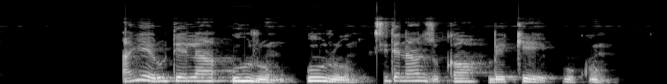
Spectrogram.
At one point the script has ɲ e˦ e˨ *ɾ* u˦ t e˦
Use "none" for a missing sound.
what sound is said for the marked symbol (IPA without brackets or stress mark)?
ɾ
